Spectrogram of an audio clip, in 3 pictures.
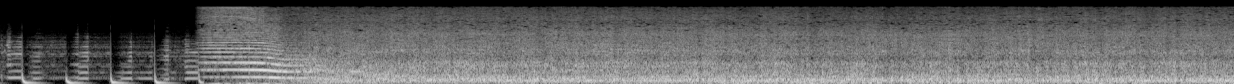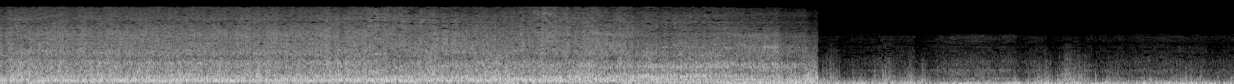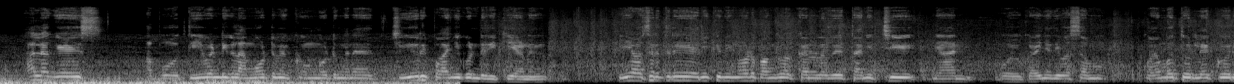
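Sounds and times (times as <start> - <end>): passing train horn: 1.8 - 4.5
train wheels rumbling on rails: 2.4 - 37.0.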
